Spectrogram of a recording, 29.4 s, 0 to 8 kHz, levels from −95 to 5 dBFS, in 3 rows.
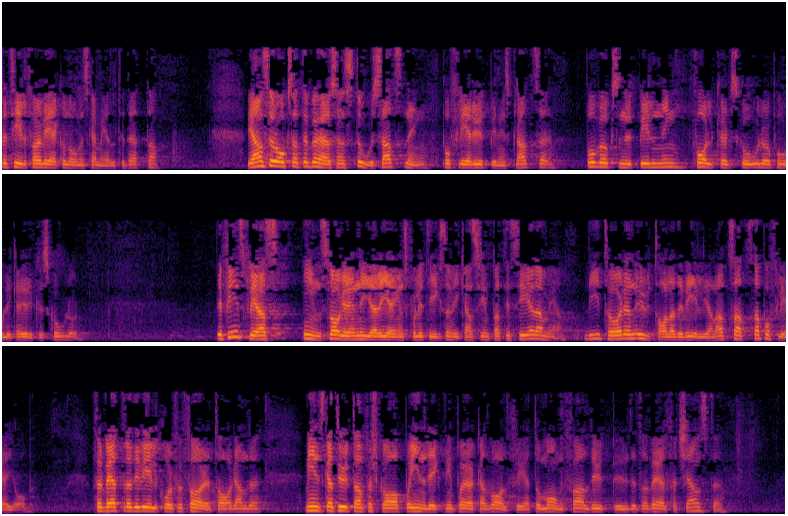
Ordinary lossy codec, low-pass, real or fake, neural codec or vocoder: MP3, 24 kbps; 7.2 kHz; fake; vocoder, 44.1 kHz, 128 mel bands every 512 samples, BigVGAN v2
